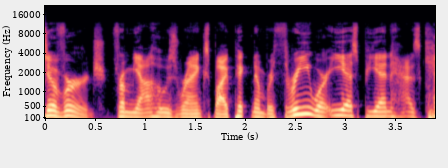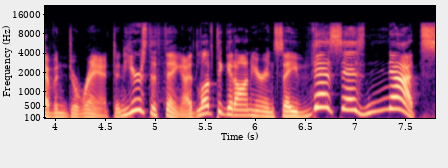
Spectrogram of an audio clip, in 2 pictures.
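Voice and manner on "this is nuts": weird, shrill, high-pitched, put-on screaming voice. Discussing draft rankings, scream in a Richard Kind and John Mulaney voice. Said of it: "That me screaming there was like the weirdest combination of Richard Kind and John Mulaney mushed into one weird voice".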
